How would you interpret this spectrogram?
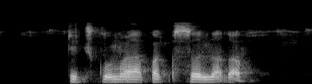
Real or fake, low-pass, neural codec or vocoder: fake; 7.2 kHz; autoencoder, 22.05 kHz, a latent of 192 numbers a frame, VITS, trained on one speaker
